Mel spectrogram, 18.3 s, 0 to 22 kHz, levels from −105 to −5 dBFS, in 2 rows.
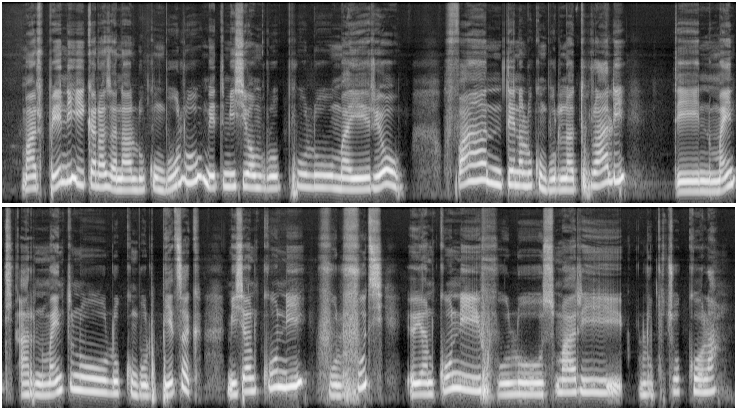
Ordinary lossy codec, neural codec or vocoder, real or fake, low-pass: none; none; real; none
